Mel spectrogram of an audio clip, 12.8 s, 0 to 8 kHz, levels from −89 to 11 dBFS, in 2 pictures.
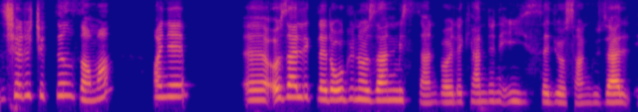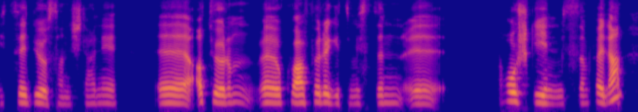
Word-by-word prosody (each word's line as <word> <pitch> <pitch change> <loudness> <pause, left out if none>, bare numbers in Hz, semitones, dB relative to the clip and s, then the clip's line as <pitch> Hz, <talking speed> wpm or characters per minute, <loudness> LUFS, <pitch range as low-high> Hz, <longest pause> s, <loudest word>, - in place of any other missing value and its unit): dışarı 315 +6 0
çıktığın 315 +1 -4
zaman, 240 - 0 0.4
hani, 295 +2 +1 0.6
ııı, 225 0 +2
özellikle 285 -4 +3
de 230 - +5
o 230 +2 +5
gün 245 +1 -9
özenmişsen, 220 -6 0
böyle, 180 +1 -4
kendini 195 +1 -8
iyi 200 0 -9
hissediyorsan, 180 -3 -6
güzel 180 0 +3
hissediyorsan, 150 -3 -4
işte, 150 +2 -11
hani, 155 0 -13 0.4
eee, 165 -1 +3
atıyorum, 170 -2 +1 0.5
kuaföre 170 +1 +4
gitmişsin, 155 +1 -12
eee, 150 - -6 0.6
hoş 200 -1 +3
giyinmişsin 160 -1 -5
felan. 155 - +5
180 Hz, 120 wpm, -25 LUFS, 165-225 Hz, 0.6 s, de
